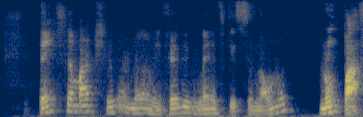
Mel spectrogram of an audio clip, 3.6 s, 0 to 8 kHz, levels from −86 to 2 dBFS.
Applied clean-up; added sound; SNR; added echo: neural mask model DeepFilterNet 3.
